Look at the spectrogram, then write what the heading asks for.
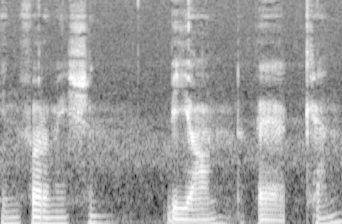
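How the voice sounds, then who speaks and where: A soft-spoken, somewhat breathy man with ordinary pitch variation. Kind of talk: ASMR book reading, soft-spoken. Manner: soft-spoken, very slow, hypnotic.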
